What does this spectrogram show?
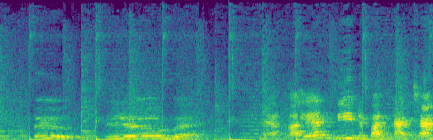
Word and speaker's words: Löwe: E, Löwe. Nah, kalian di depan kaca nanti masing-masing latihkan. Bibirnya udah bener belum? Rahangnya udah bener belum? E, ya. Jadi huruf O umlaut itu dibacanya E. Der Löwe.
